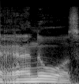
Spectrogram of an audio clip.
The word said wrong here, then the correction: Renard: som han heter, tror jag uttalar rätt. Hervé Renard. Renard ska man nog säga.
